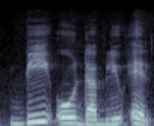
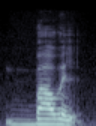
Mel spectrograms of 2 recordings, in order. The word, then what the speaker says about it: bowl: by the spelling but actually it is not pronounced dangu it is dengue okay the next one bo WL it's a bathroom and that's what we it's not bowel bowel it's not Bowl it is bowl bowl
